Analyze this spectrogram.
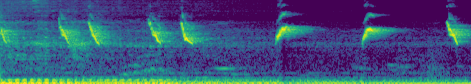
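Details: Long-tailed shrike used as a lure to make other shrikes answer: a run of sharp, downward-sweeping chirps, first quick and close together, then slower single notes, over a steady low mechanical hum.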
